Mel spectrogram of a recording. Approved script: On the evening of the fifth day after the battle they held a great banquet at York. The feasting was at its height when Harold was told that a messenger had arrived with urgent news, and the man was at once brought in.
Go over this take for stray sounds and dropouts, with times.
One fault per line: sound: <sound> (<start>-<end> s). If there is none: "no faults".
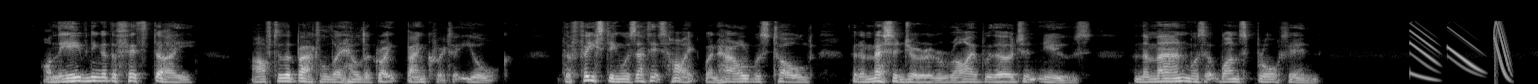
sound: chirp (14.1-15.1 s)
